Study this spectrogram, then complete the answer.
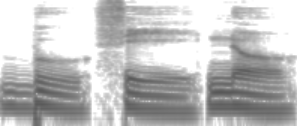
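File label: "buthino", concatenated syllables; Affixing experiment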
